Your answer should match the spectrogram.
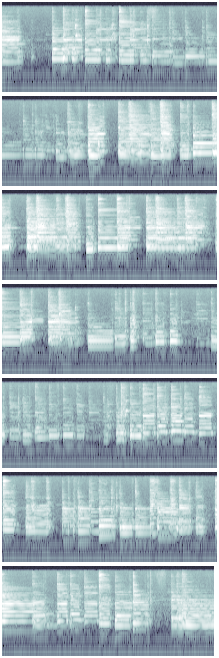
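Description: A box guitar with a sapele through-neck, nickel frets and a stainless sound horn being picked: a continuous tune of single plucked notes and short chords, each note sounding sharply and ringing briefly.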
